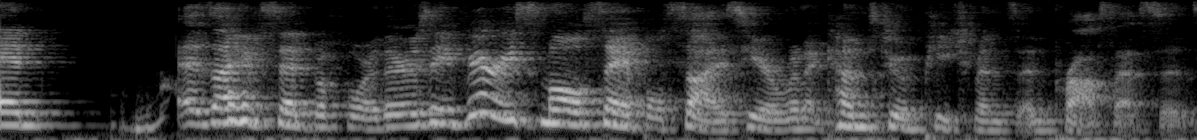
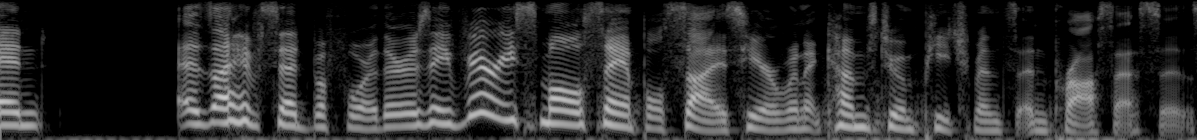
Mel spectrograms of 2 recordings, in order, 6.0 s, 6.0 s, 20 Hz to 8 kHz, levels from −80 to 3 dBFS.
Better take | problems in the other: second | noise reduction (neural separator model SepFormer DNS4)

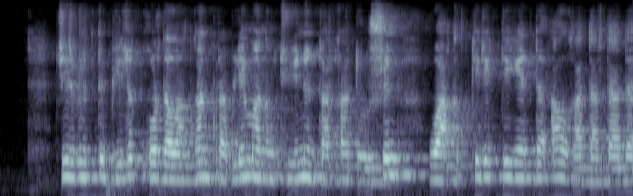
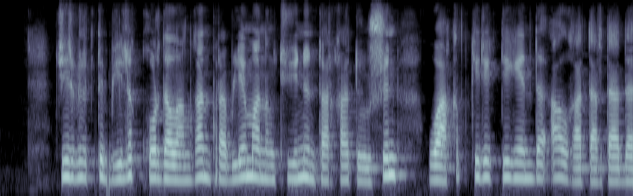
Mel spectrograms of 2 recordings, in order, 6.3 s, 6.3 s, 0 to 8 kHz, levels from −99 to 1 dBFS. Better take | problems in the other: second | room echo; dies away in 0.8 s

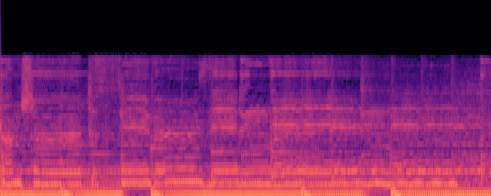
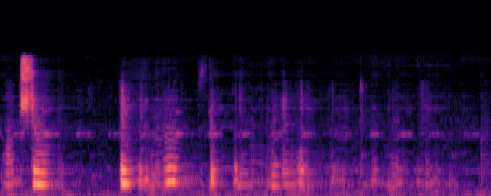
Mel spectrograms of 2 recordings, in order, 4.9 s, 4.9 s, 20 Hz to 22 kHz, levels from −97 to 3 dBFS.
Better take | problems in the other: first | noise reduction (neural mask model DeepFilterNet 3)

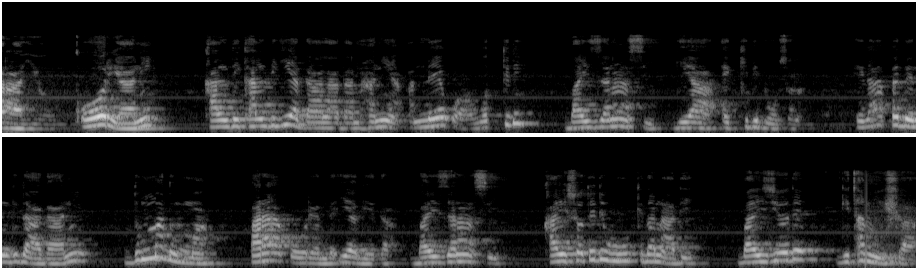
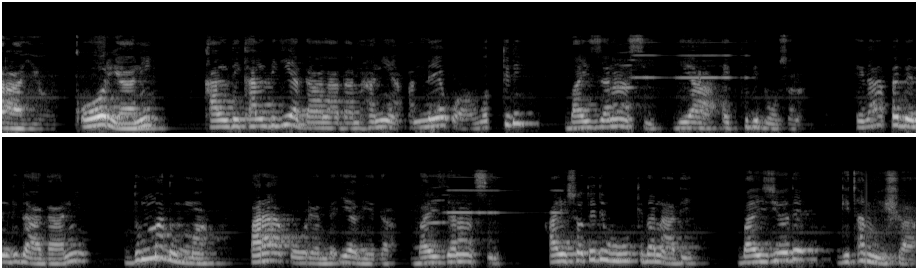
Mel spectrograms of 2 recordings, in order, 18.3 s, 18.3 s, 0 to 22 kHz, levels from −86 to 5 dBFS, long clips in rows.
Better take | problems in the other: first | noise reduction (neural mask model RNNoise)

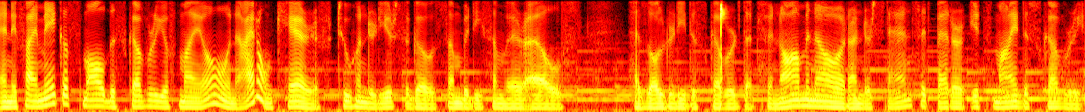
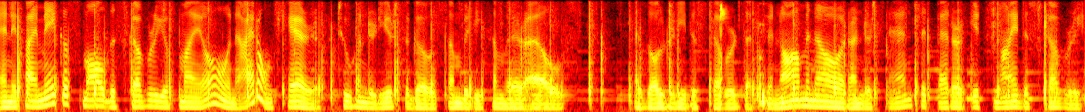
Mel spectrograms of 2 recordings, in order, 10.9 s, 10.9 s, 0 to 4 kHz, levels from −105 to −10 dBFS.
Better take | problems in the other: first | noise reduction (neural mask model RNNoise)

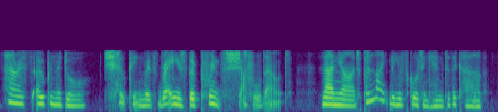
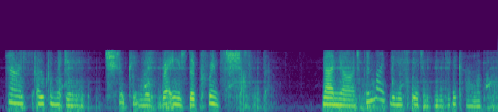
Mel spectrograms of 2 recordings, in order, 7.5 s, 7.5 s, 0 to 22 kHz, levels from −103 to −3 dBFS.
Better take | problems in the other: first | noise reduction (neural mask model RNNoise)

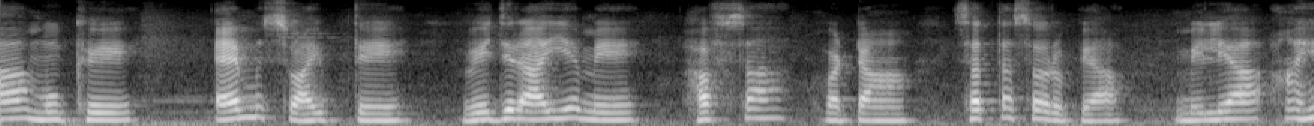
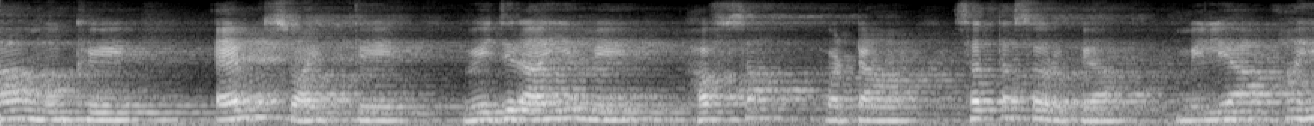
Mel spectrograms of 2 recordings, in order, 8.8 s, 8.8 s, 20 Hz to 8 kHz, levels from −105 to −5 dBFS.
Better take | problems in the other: first | room echo; dies away in 2.5 s

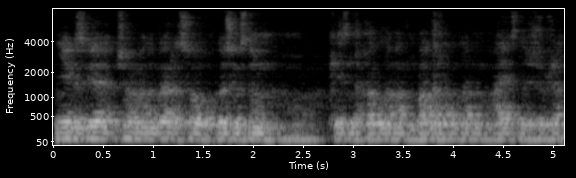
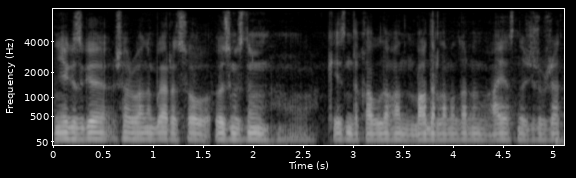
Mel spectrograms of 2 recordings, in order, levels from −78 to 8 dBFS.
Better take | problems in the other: second | room echo; dies away in 0.6 s

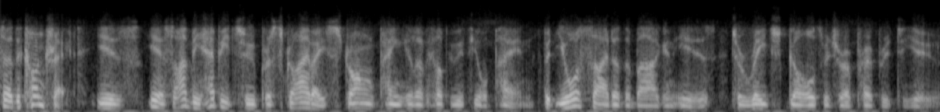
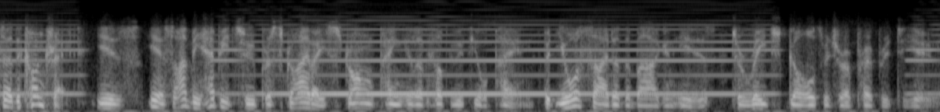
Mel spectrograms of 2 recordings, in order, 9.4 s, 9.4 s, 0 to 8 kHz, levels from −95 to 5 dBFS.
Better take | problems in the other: first | background sound (Wind instrument, woodwind instrument); 6 dB below the speech

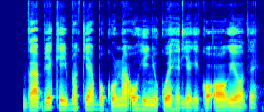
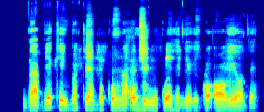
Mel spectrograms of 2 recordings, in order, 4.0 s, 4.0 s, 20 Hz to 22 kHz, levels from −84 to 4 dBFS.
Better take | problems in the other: first | noise reduction (neural mask model Resemble Enhance denoiser)

